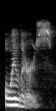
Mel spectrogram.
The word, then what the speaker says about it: Euler: Euler's formula it looks like Euler but it's pronounced Euler's and euler was a mathematician who figured out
